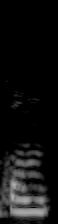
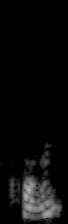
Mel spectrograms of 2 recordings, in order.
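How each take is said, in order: First: The syllable is said with a high level tone. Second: The syllable is said with a rising tone. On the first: The speaker calls it wrong. "The first tone should be 轰" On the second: The speaker calls it right. "the right answer is the second tone"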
